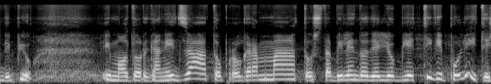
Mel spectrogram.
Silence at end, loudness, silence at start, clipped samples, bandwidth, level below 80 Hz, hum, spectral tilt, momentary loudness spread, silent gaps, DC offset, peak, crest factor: 0 s; -13 LUFS; 0 s; under 0.1%; 17.5 kHz; -60 dBFS; none; -4 dB/octave; 5 LU; none; under 0.1%; 0 dBFS; 12 dB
